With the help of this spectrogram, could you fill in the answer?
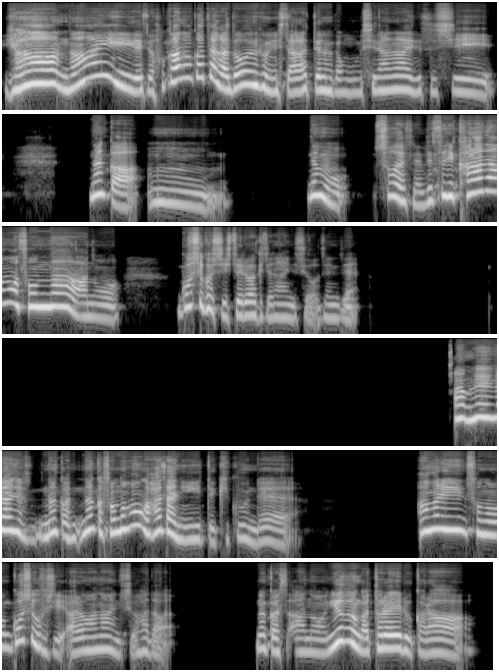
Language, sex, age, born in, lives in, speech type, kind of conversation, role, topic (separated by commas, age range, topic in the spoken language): Japanese, female, 60-64, Japan, Japan, conversation, podcast, guest, 仕事が終わったあと、気持ちを切り替えるために何をしていますか？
